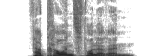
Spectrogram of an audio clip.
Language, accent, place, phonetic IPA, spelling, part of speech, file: German, Germany, Berlin, [fɛɐ̯ˈtʁaʊ̯ənsˌfɔləʁən], vertrauensvolleren, adjective, De-vertrauensvolleren.ogg
- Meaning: inflection of vertrauensvoll: 1. strong genitive masculine/neuter singular comparative degree 2. weak/mixed genitive/dative all-gender singular comparative degree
